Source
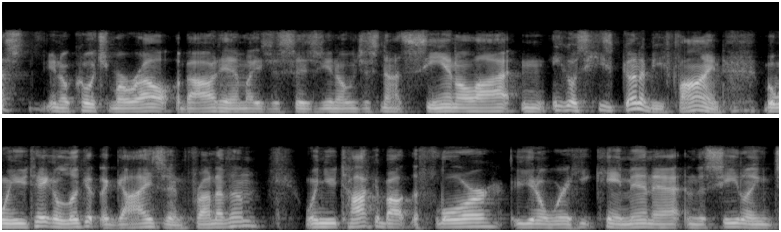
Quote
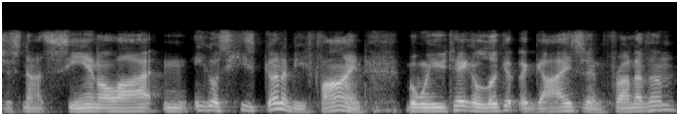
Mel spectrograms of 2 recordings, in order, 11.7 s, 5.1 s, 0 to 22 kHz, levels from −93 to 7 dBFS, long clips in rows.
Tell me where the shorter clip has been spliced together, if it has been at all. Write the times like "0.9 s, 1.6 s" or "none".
none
